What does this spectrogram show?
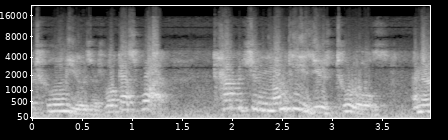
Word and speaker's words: Capuchin: that's how you say it by the way Capuchin there's a movie with Ben Stiller and they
